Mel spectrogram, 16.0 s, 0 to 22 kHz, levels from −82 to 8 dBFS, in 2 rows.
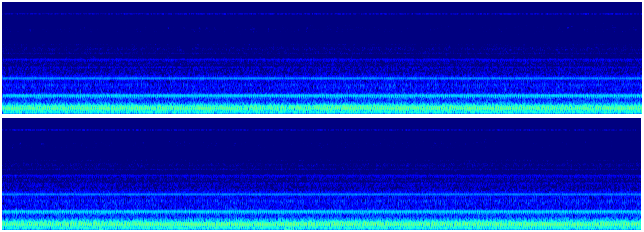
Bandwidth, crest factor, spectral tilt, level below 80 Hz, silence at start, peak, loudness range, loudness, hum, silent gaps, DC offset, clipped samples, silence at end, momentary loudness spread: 16.5 kHz; 12 dB; -8 dB/octave; -58 dBFS; 0 s; -30 dBFS; 1 LU; -41 LUFS; none; none; under 0.1%; under 0.1%; 0 s; 1 LU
